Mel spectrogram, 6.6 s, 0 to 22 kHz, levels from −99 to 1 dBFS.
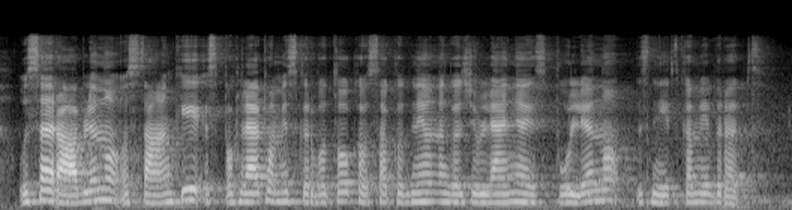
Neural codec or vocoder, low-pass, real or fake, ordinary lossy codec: none; 10.8 kHz; real; none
